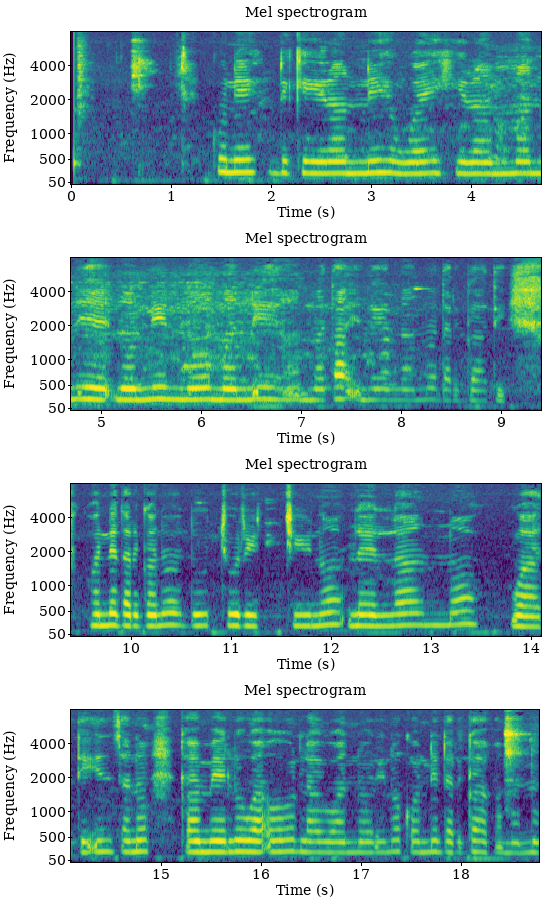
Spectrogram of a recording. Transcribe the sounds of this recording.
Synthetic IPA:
kʊnɪd̪ɪkiːɾɐnːɪwɐjhɪɾɐmɐnːnɐnːɪnomɐnːɪhɐ̰mːɐt̪ɐ̰neːlːɐnːɔd̪ɐɾɡaːt̪ɪhɔnːɛd̪ɐɾɡɐnɔd̪uːt͡ʃːʊɾɪt͡ʃːinɔleːlːɐnːɔwaːt̪ɪʔɪnsɐnɔkɐmeːlʊwɐʔoːlɐwanːoːɾɪnɔkɔnːɛd̪ɐɾɡɐːfɐmɐnːɔ

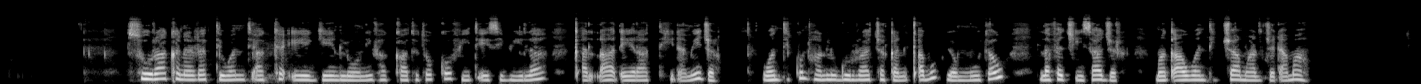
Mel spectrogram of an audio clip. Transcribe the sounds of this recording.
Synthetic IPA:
suːɾaːkɐnɪrːɐt̪ːɪwɐnt̪ɪɐkːɐʔe̞ːɡeːnlo̞ːniːfɐkːaːt̪ʊt̪ɔkːɔfiːt̪ʼe̞ːsɪbiːlakʼɐlʔaːᶑe̞ːɾaːt̪ːɪ̥hɪᶑɐme̞ːd͡ʒɪɾɐ̥ | wɐnt̪ɪkʊnhɐlːʊɡʊrːaːt͡ʃːɐkɐŋkʼɐbʊjɐmːuːt̪ɐʔʊlɐfɐt͡ʃʼiːsaːd͡ʒɪɾɐ̥ | mɐkʼaːwːɐnt̪ɪt͡ʃːaːmaːld͡ʒɛᶑɐmaː

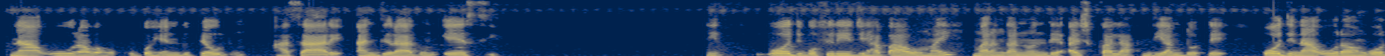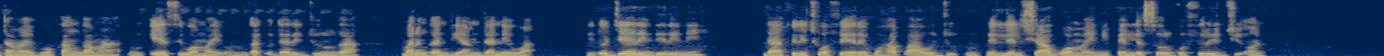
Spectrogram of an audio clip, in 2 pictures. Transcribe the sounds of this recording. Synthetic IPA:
naʔuɾawahokːuɡɔɦenːdupewɗum | hasaːɾɛ̰andiɾaɗumeːsi | ɗ | woːdibɔfiɾid͡ʒiɦaɓawɔmaj | maɾŋɡanɔndɛʔaʃkalandijamdɔɗːɛ | wodinaʔuɾawaŋɡɔtamajbɔkaŋɡamaɗumʔesiwamajɔnŋɡaɗɔdaɾid͡ʒuɾŋɡa | maɾŋɡandijamdanɛwa | niɗɔd͡ʒeɾindiɾini | ndafiɾit͡ʃwafɛɾɛbɔɦaɓawɔd͡ʒuɗːumpɛlːɛlʃaɡɔwamajnipɛlːɛlsɔɾɡɔfiɾid͡ʒḭʔɔn

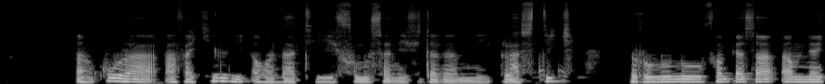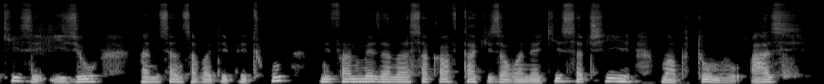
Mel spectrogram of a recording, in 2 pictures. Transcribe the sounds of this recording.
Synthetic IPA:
aŋkuɾəafakʰeliʔawanat̪ʰifunusanivit̪anaminiplast̪ikʲə̥ | rununufampjasaa̰minakʰiziʔiziwanisaniz̥avəd̪ebet̪i̥kunifanumezanəsakafu̥t̪akizawanakʰizisaʈ͡ʂimapi̥t̪umbṵazi̥

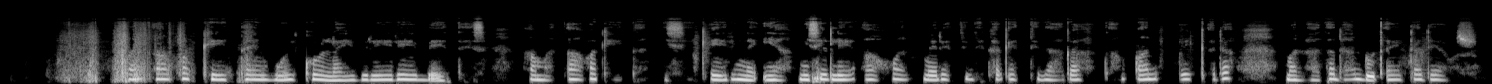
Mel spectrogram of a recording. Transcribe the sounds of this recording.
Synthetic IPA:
mɐt͡sʼːaːfɐkʰe̞ːt̪ːɐjwɔjkʰːɔlɐjbɪɾeːɾeːbeːt̪ʰːe̞ːs | hɐmɐt͡sʼːaːfɐkʰe̞ːt̪ʰːɐnɪsːɪkʼe̞ːɾɪnɐʔɪjamɪsɪleaːhʊwɐnmɛɾɛt̪ʰːɪd̪ɪkʰɐkʼɛt̪ʰːɪd̪aːɡat̪ʼɐmpːɐnwɔjkʼːɐd̪ɐmɐlaːt̪ɐd̪ɐd̪ʊt̪ʼɐjd̪ɐd̪ɛjɐwʊs

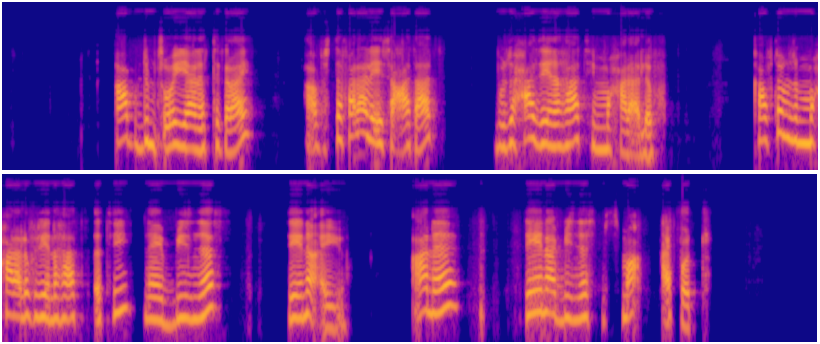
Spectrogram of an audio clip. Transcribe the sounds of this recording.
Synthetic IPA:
ʔaβd̪ɨmt͡sʼiwɔjːanɐt̪ʰːɨɡɾaj | ʔa̰βzɨt̪ʰɐfɐlalɐjusɐ̰ʕat̪ʰat̪ | buzuħat̪ze̞nat̪ʰat̪jɪmːɐħala̰lɐfu̥ | kʰaβt̪ʰo̞mzɨmːɐħalalɐfuze̞nat̪ʰat̪ʔɨt̪ʰinajbiznɐs | z̥e̞na̰ʔɨjːṵ | ʔa̰nɐ | ze̞nabiznɐsmɨsma̰ʕʔajfɐt̪ʼːu̥

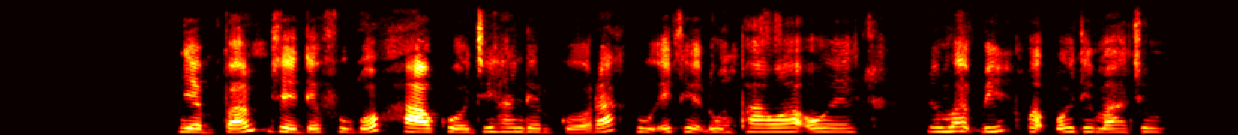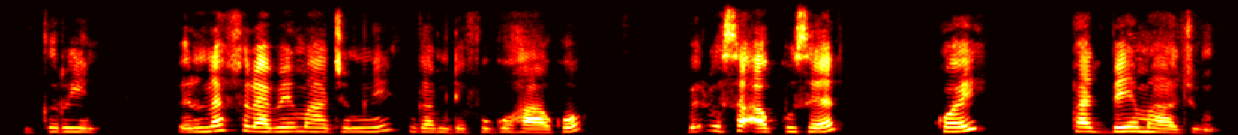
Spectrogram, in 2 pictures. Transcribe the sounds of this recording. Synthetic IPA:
ɲɛbːamd͡ʒɛdɛfuɡɔhakod͡ʒiɦandɛɾɡɔɾawiʔɛtɛɗumpawaʔɔjɛ | ɗɔmaɓːimaɓːɔdɛmad͡ʒum | ɡɾin | ɓɛɗɔnafiɾabɛmad͡ʒumniŋɡamdɛfuɡɔɦakɔ | ɓɛɗɔsaʔakusɛl | kɔj | pad̚bɛmad͡ʒum

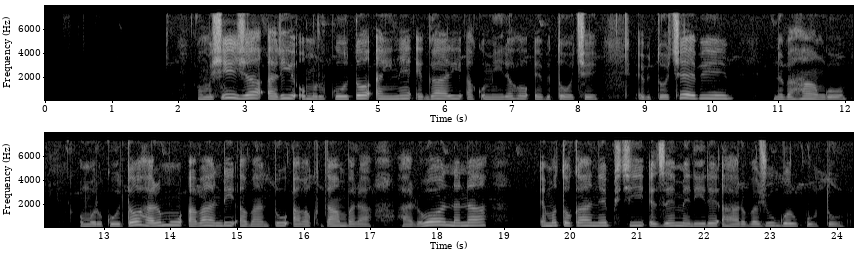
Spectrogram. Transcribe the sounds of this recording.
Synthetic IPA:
o̞muʃiːʒaːɾio̞̰muɾukuːto̞ʔaine̞ʔeɡaːɾiʔako̞̰miːɾe̞ɦo̞e̞βito̞ːce̞ː | βito̞ːce̞ːβi | niβaɦaːŋɡo | omuɾukuːto̞ɦaɾimuʔaβaːndiʔaβaːntuaβaku̥taːmbuɾahaɾiwo̞nana | emo̞to̞kane̞ːpi̥cie̞ze̞ːme̞ɾiːɾe̞ʔahaɾuβaʒuɾwo̞ːɾukuːto̞

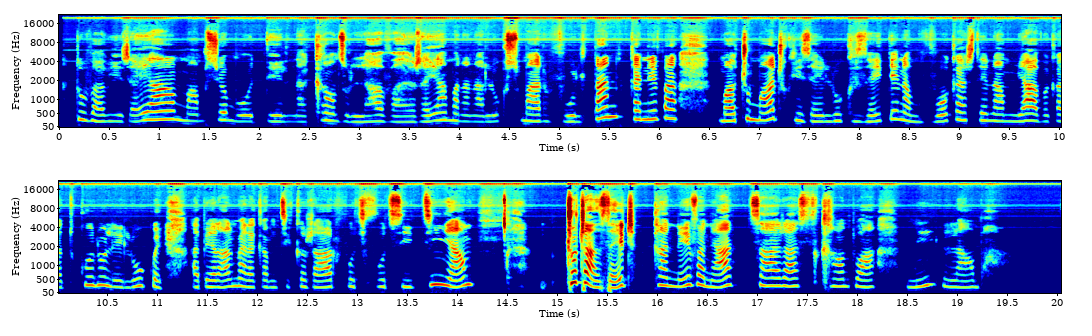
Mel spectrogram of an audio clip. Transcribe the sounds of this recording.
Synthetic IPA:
t̪uvavizajamampi̥somod̪elinakand͡zullavəɾajamananaluku̥sumaɾivulut̪anikanefəmaʈ͡ʂumaʈ͡ʂu̥kizajlukuzajt̪enamivokaɾi̥t̪enəmiavakat̪u̥kululelukweapeɾanimaɾakamint͡sikiraɾufut͡si̥fut͡sit̪iã | ʈ͡ʂuʈ͡ʂanzajʈ͡ʂə̥kanefanat͡saɾəsi̥kʰant̪wanilambə̥

